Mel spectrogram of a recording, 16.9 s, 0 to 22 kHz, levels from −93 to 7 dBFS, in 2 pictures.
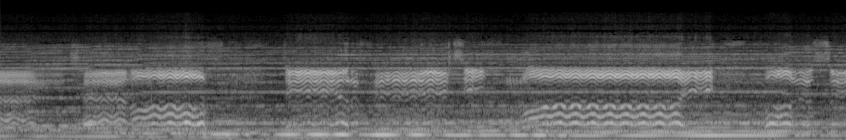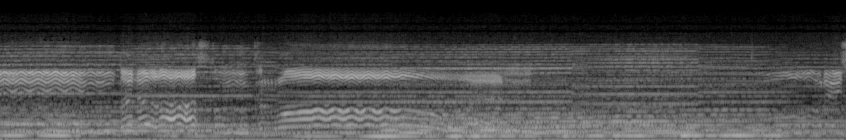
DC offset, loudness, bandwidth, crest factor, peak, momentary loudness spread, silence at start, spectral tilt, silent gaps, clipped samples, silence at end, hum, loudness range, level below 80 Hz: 0.5%; -24 LUFS; 13 kHz; 18 dB; -8 dBFS; 15 LU; 0 s; -5 dB/octave; none; under 0.1%; 0 s; none; 10 LU; -56 dBFS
